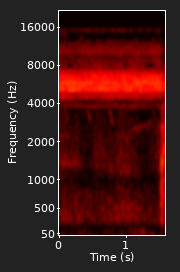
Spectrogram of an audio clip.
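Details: Cicadas calling in the bush of a South African private game reserve on a morning safari drive, 18 December 2020: a steady, unbroken, high-pitched whine that holds even throughout, with a brief click near the end.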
